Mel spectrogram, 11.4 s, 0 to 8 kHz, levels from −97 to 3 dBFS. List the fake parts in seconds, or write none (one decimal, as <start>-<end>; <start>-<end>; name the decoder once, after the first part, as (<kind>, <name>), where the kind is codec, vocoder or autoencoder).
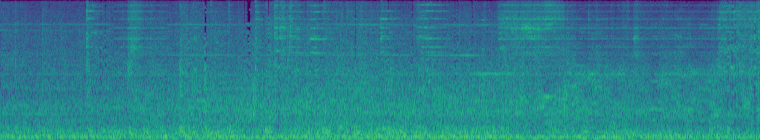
1.7-2.5 (codec, DAC); 7.7-10.8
